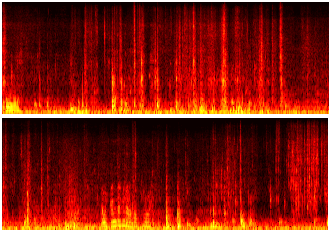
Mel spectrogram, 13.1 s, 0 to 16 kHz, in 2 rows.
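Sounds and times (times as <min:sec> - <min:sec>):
steady low rumble: 0:00.0 - 0:13.0
splashing in water: 0:10.5 - 0:13.0.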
